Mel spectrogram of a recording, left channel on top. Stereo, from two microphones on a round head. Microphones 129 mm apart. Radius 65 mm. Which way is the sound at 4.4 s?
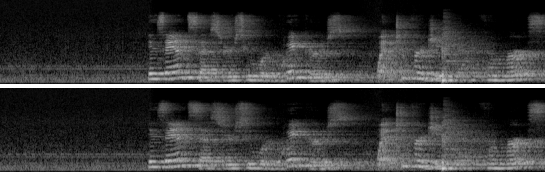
5° left (ahead or behind).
